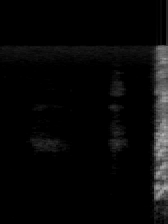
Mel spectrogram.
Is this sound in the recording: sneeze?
yes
